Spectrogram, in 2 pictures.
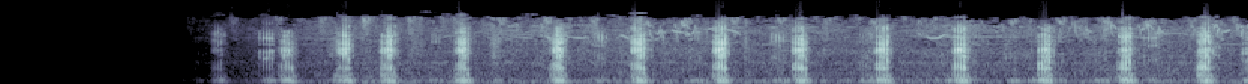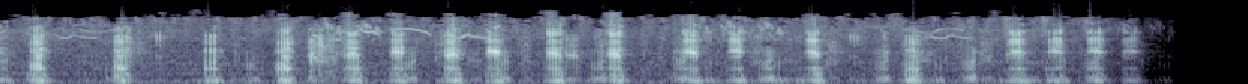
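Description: Tsessebe antelope giving a long run of short grunts, two or three a second, starting about a second and a half in and stopping shortly before the end.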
